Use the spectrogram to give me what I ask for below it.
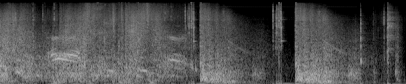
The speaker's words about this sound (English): They exchange fire and run for cover. Chavez is too slow and gets shot.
